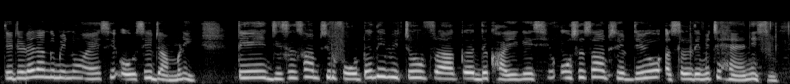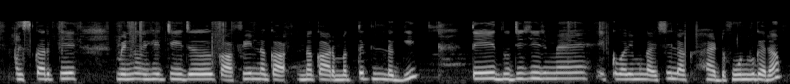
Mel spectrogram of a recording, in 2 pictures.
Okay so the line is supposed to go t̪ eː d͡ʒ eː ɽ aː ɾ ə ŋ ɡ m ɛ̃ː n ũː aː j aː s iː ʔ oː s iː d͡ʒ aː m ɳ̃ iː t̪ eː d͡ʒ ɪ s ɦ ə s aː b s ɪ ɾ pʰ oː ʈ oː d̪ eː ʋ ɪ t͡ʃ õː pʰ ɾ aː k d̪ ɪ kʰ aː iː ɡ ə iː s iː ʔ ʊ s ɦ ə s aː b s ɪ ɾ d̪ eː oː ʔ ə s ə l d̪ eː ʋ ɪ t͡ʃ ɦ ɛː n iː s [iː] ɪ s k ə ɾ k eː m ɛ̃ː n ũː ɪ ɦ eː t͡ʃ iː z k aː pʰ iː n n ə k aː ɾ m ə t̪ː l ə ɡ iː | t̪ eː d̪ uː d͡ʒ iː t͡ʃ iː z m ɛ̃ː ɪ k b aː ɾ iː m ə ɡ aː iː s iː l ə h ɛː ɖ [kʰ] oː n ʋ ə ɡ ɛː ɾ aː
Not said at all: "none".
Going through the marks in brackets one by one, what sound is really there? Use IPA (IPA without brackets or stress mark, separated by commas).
iː, pʰ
